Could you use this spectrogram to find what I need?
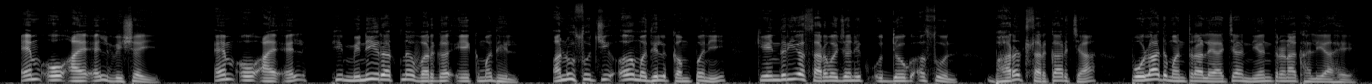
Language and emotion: Marathi, neutral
